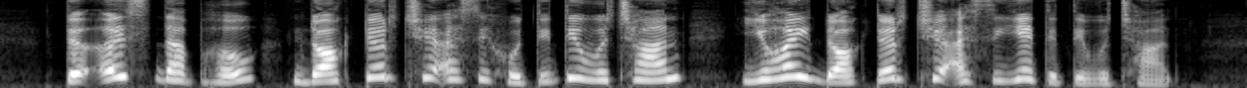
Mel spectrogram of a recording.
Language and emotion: Kashmiri, neutral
